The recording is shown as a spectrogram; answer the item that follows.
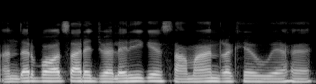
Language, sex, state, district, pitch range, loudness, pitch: Hindi, male, Jharkhand, Garhwa, 135-150 Hz, -15 LUFS, 140 Hz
